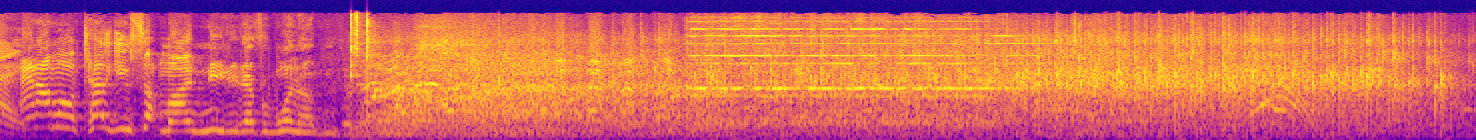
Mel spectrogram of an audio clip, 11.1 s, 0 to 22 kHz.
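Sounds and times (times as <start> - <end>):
studio audience laughing: 2.6 - 5.3
telephone bell ringing: 4.9 - 9.1.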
